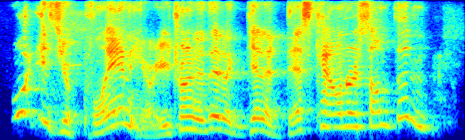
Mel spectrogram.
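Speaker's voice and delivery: high, swooping half-goblin character voice. Voicing a half-goblin merchant who greets the group at his stall: half-goblin merchant voice. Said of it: "And he says, and he says".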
